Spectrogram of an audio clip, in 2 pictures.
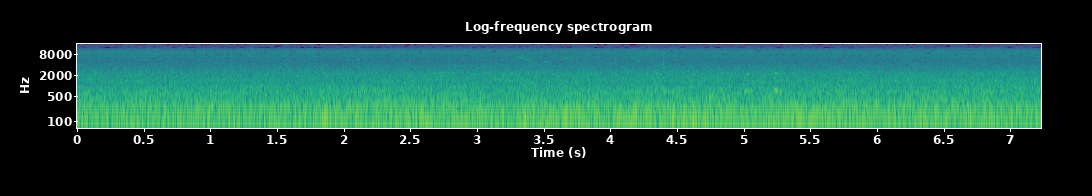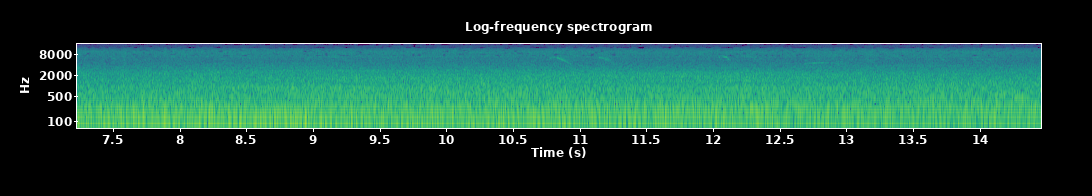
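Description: Steady low rumbling noise, with a few faint, short high chirps.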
